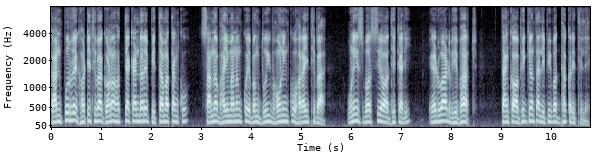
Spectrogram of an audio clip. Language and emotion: Odia, neutral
